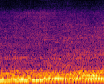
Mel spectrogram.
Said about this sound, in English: Bro, that's your car driving by again. Yeah, that's my quiet car.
